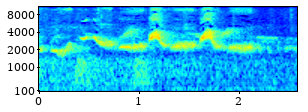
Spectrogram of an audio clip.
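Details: Chinese hwamei in a cage, a bird offered for sale and said to sing well and evenly, gives a continuous loud melodic whistle that swoops up and down in smooth wavering loops.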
